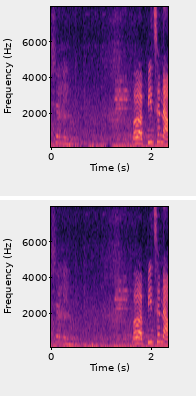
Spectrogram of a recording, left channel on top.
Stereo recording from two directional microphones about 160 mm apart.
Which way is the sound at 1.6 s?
20° right (ahead or behind).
